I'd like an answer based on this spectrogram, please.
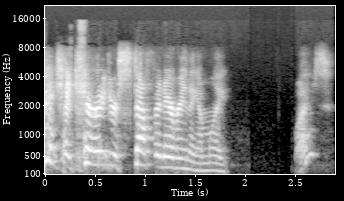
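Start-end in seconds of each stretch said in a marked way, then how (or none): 0.0-1.6 mock, shrieked, high, all-out screaming outburst. Retelling how she started screaming at the speaker over the phone: imitating her screaming. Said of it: "she just started screaming like".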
